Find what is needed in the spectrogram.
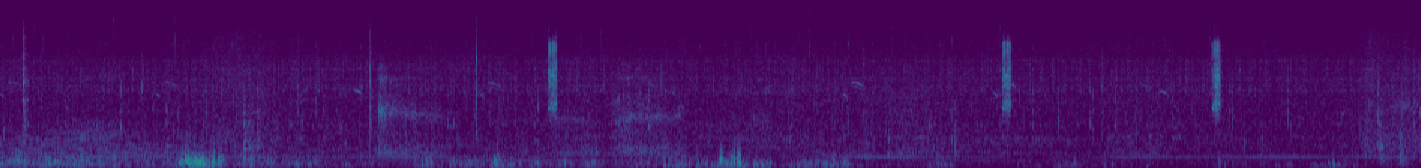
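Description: Quiet outdoor ambience with three short, sharp high-pitched sounds spaced several seconds apart and a few low bumps, over a faint steady low hum.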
